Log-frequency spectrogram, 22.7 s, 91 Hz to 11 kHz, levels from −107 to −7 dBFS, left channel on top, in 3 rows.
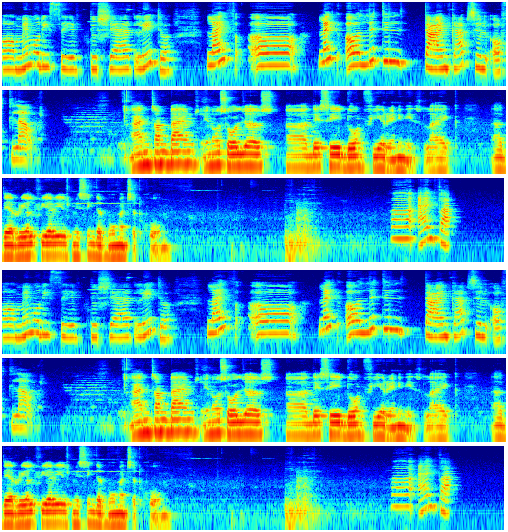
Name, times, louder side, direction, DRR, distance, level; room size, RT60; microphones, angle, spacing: voice 1, 0.0-2.6 3.1-6.1 6.3-8.1 20.9-21.8, left 4 dB, 75° left, 1.4 m, -29 dB
voice 2, 9.3-14.3 14.9-17.7 19.4-19.9, left 1 dB, 5° left, 0.4 m, -24 dB
7.6 x 6.1 x 7.0 m
head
